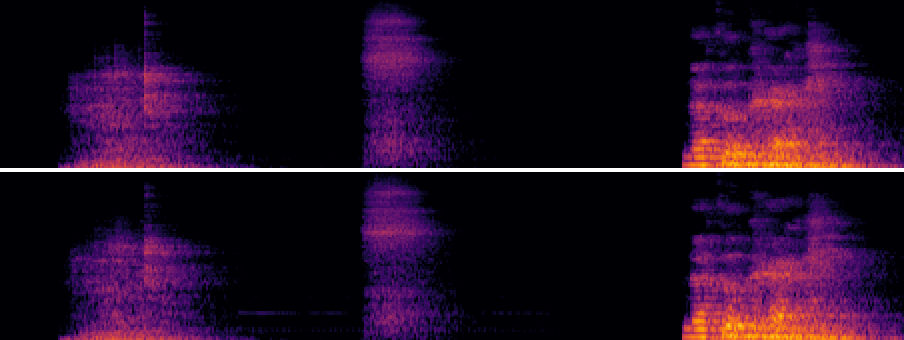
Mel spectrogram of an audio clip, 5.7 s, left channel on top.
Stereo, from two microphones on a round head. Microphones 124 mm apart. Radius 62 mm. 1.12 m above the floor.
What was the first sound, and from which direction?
A drawer, 45° left (ahead or behind).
